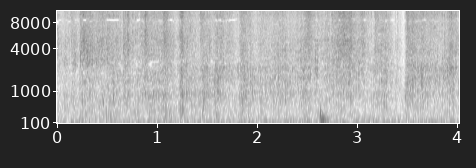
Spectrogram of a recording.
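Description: Double layer of aluminium foil being folded tight around a rack of ribs, crinkling and crackling irregularly.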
